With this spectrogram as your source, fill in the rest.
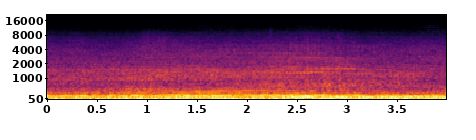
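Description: Road traffic near a Metro Manila airport terminal, a steady low engine rumble of slow-moving vehicles heard close and loud throughout.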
